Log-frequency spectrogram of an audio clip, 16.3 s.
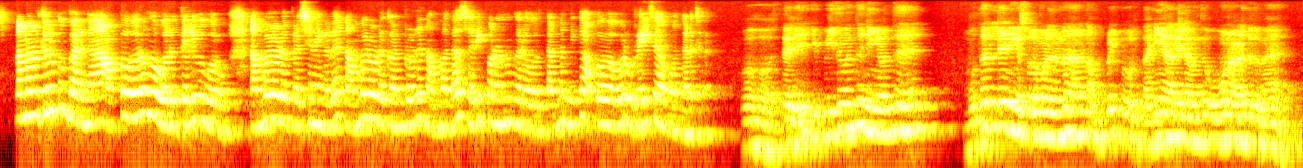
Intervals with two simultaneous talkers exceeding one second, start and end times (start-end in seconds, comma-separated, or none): none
